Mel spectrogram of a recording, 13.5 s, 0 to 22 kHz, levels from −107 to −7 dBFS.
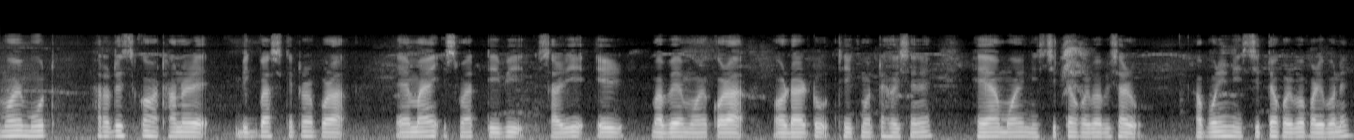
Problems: background sounds at intervals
